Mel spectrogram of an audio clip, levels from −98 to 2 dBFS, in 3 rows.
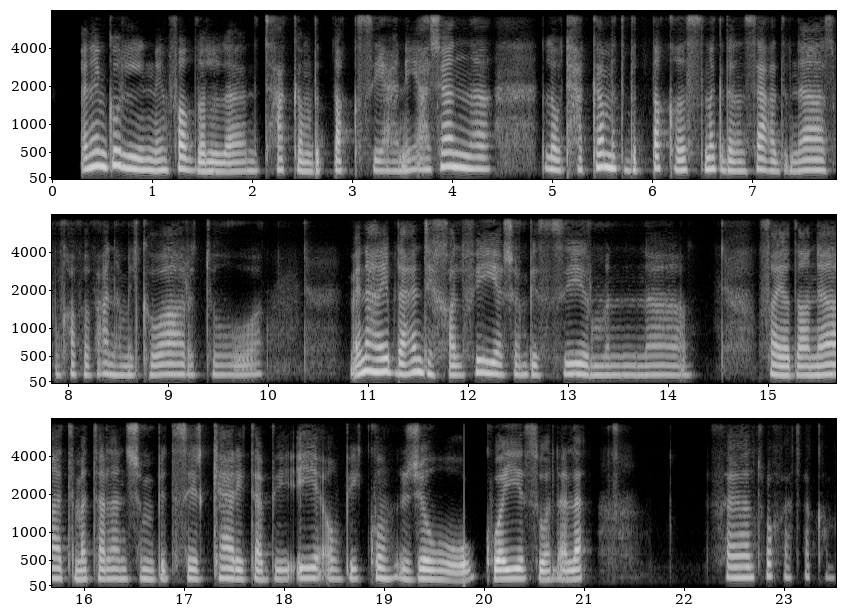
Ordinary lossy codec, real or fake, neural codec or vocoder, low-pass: none; fake; codec, 16 kHz in and 24 kHz out, 1 kbps, XY-Tokenizer; 7.2 kHz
